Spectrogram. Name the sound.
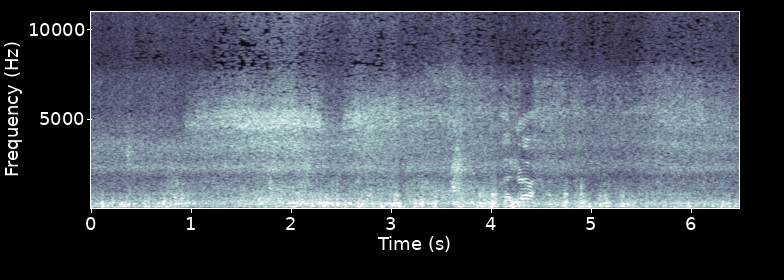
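strong typhoon wind blowing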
